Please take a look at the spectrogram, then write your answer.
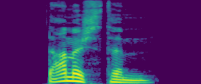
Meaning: strong dative masculine/neuter singular superlative degree of damisch
- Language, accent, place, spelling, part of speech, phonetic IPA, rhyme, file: German, Germany, Berlin, damischstem, adjective, [ˈdaːmɪʃstəm], -aːmɪʃstəm, De-damischstem.ogg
